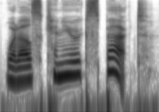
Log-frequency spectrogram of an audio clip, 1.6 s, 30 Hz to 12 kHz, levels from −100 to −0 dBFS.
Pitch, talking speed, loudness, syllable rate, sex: 200 Hz, 190 wpm, -16 LUFS, 4.8 syllables/s, female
